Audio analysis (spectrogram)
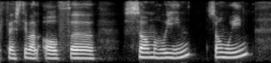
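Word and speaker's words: Samhain: the ancient Celtic Festival of uh some ruin somewin pronounced so in okay the Celts who lived 2000 years ago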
